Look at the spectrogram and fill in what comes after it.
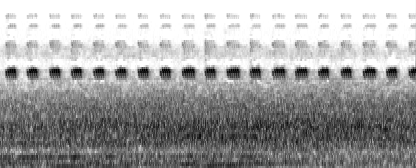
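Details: Courting cricket at night toward dawn, quick repeated high chirps, three to four per second, partly blurred by a loud broad hiss beneath.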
